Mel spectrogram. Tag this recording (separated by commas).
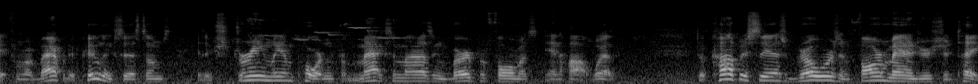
Speech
